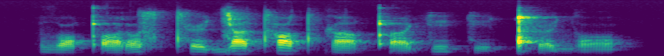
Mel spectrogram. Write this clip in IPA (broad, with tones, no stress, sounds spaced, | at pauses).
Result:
ðˤ u˨ qʼ ɔ˨ ɾ ɔ˦ s tʰ ø˦˨ ɟ a˦ tʰ o˦ tˤ k a˨ qʼ e˨ k i˦ k i˨ ǃʰ œ˦ ʎ ɔ˦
